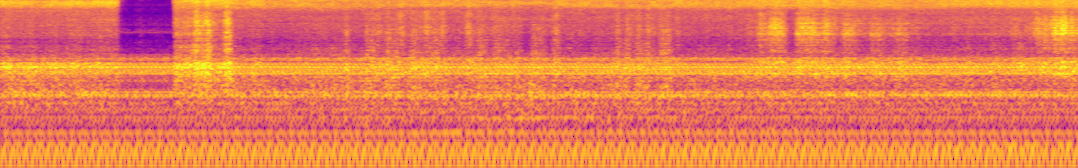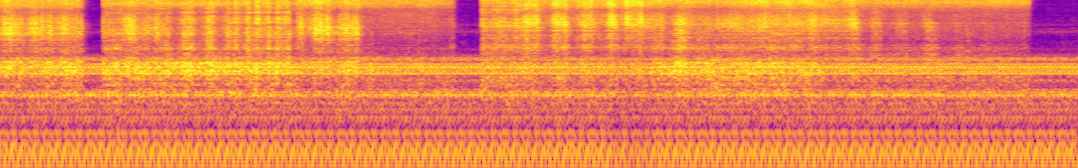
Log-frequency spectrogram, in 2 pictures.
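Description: A spray can coats a Skull Altar of Khorne miniature in black with a steady hiss in long continuous bursts, broken by a few short pauses between passes, close by and with no talking.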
